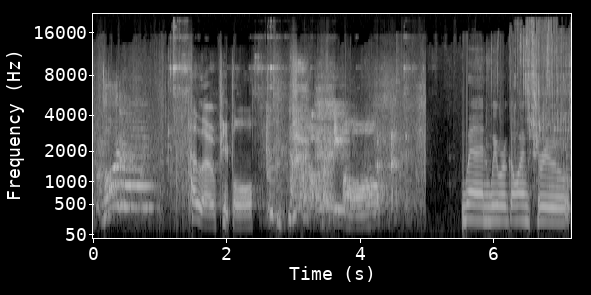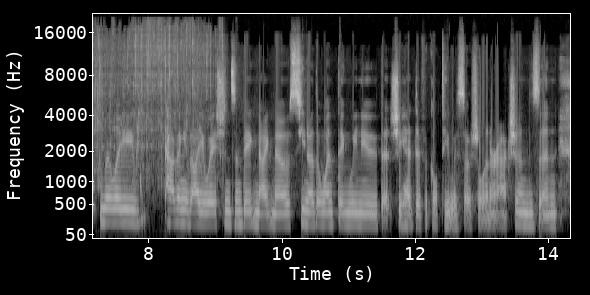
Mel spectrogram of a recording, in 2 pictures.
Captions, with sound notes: - Good morning. - Morning. Hello, people. (participant chuckles) - All. (participant laughs) - When we were going through Lily having evaluations and being diagnosed, you know, the one thing we knew that she had difficulty with social interactions,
